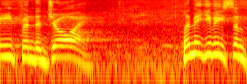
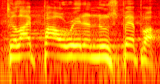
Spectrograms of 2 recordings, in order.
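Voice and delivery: higher-pitched comic threat; threatening Samoan character; 4 semitones higher than usual. Acted. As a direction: lay down the law in a put-on accent. Samoan threatens the two, joke.

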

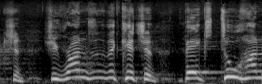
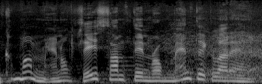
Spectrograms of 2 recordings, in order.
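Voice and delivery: softer, lower, nudging wife; hushed nudge; 5 semitones lower, 6 dB quieter than usual. Acted. Wife quietly nudging Manuel to be romantic. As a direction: urge him under your breath with a laugh.

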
